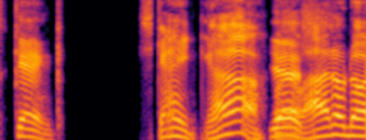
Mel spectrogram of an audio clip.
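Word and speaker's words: Schenck: k but skank it's it's Russian and their descendants pronounce it shank which is a little easier on the ear yeah but I think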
